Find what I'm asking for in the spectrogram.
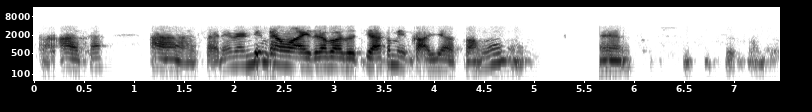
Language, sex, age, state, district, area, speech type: Telugu, female, 60+, Andhra Pradesh, Bapatla, urban, conversation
